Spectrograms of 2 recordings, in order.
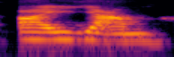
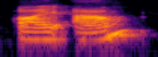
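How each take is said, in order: First: The two words are linked together. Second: The two words are said separately. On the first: The speaker calls it right. "if I say that naturally, it goes I am" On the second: The speaker calls it wrong. "it doesn't go I am"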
